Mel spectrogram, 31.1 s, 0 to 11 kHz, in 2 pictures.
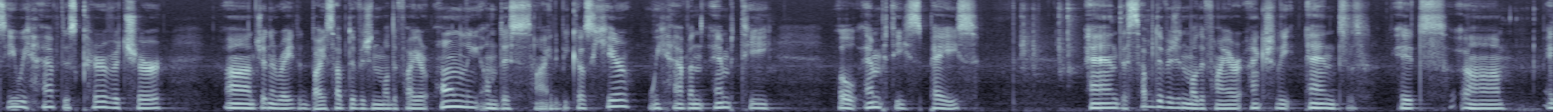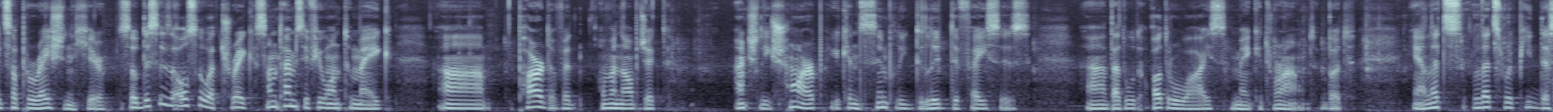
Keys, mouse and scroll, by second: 6.5 scroll down 1, 6.7 middle click, 7.5 scroll down 1, 10.2 KP_1, 10.5 KP_3, 11.1-13.6 scroll up 2, 11.2-31.0 middle drag, 13.6-15.1 scroll up 1, 15.1-15.4 scroll down 2, 16.4-17.4 scroll down 2, 17.4-18.3 scroll down 1, 18.6-20.2 scroll up 2, 20.2 Tab, 20.3 scroll down 1, 21.0 scroll up 1, 21.4 scroll down 1, 22.4 scroll up 1, 22.8-23.3 scroll down 1, 29.3 Tab, 29.4-30.0 scroll up 2, 30.0-30.6 scroll down 2, 30.6 alt+h, 30.9 a.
